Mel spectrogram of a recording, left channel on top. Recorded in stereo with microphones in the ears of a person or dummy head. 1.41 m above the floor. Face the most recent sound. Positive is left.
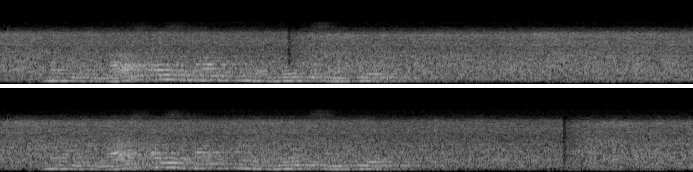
turn(degrees=-15)  # may be behind; listen again after turning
